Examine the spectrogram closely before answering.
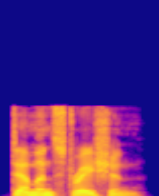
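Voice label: "demonstration", English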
